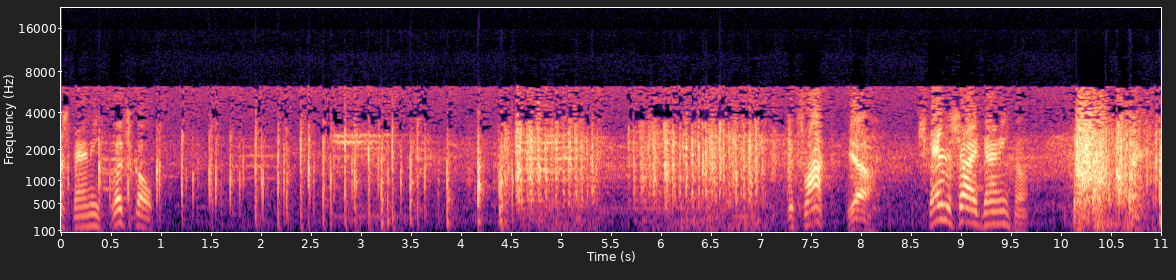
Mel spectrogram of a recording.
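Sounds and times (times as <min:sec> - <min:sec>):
hard shoes clicking on pavement: 0:00.0 - 0:06.3.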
